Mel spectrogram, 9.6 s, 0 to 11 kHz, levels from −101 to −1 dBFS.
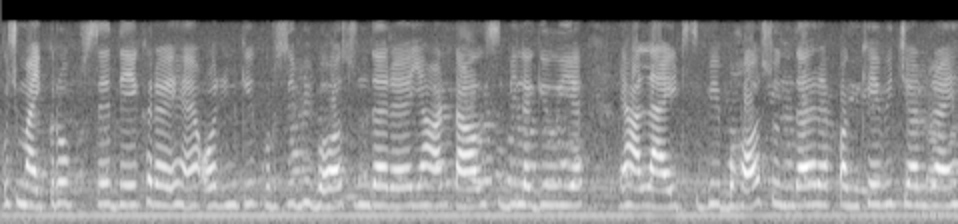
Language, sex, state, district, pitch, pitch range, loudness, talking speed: Hindi, female, Madhya Pradesh, Katni, 285 Hz, 265-295 Hz, -12 LUFS, 190 wpm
